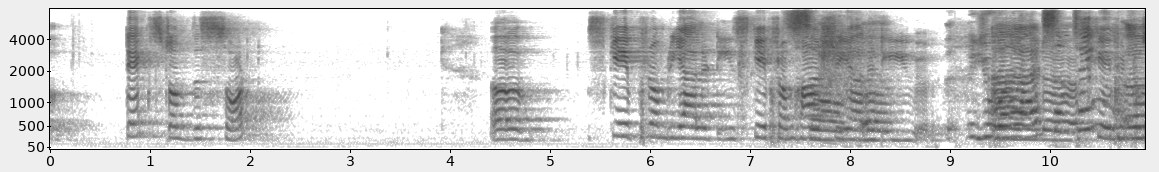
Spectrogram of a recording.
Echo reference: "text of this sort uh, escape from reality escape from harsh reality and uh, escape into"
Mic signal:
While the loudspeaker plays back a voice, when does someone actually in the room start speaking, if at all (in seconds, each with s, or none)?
7.3 s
